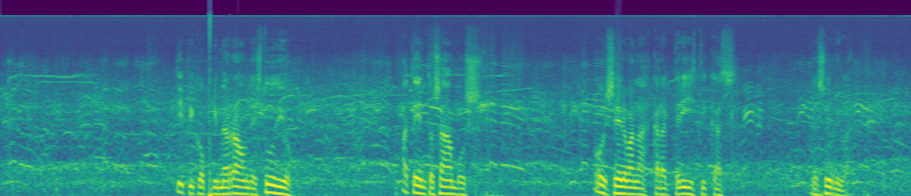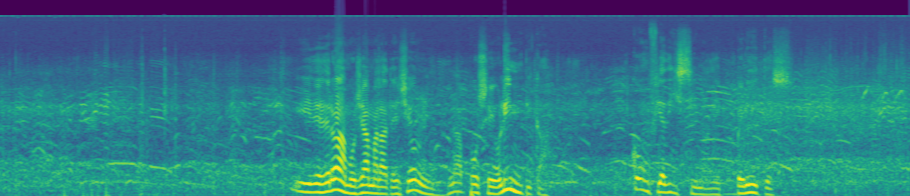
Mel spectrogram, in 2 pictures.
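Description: A large crowd murmurs steadily in a big hall.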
